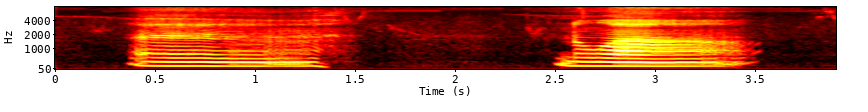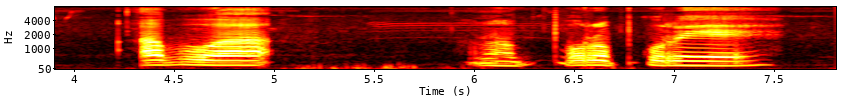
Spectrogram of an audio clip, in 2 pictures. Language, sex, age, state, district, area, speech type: Santali, female, 45-60, West Bengal, Purba Bardhaman, rural, spontaneous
